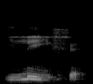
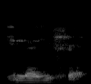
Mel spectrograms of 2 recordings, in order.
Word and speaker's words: Ile-Ife: A lot of people and can't kind of confuse the pronunciation to be Ile-Ife. But the actual pronunciation, according to Yoruba history, is Ile-Ife, the place where the land spread.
